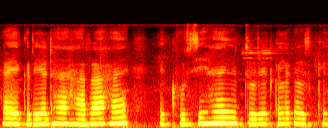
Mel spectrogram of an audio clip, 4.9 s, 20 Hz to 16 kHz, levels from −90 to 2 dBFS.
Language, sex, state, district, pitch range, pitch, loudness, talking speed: Hindi, male, Odisha, Sambalpur, 145-160 Hz, 150 Hz, -13 LUFS, 170 wpm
